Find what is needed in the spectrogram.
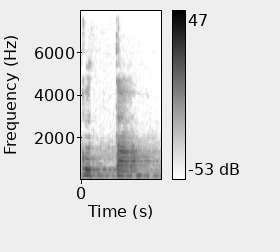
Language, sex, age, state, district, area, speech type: Hindi, female, 18-30, Madhya Pradesh, Hoshangabad, rural, read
